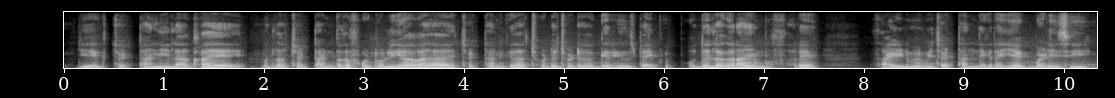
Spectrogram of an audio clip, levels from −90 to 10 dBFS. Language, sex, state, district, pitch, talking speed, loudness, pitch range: Hindi, male, Chhattisgarh, Sukma, 100 Hz, 210 wpm, -16 LUFS, 95-100 Hz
